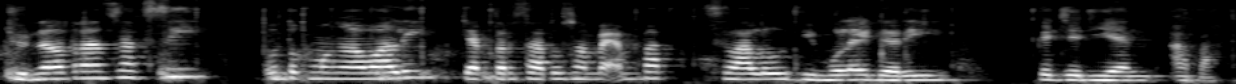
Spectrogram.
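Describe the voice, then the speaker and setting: This woman's voice sits on the high side, with fairly even intonation and normal speed, as she lectures on accounting in an online class. She works through the material step by step, asking students questions and repeating what they say, amid noise and keyboard clicks.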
